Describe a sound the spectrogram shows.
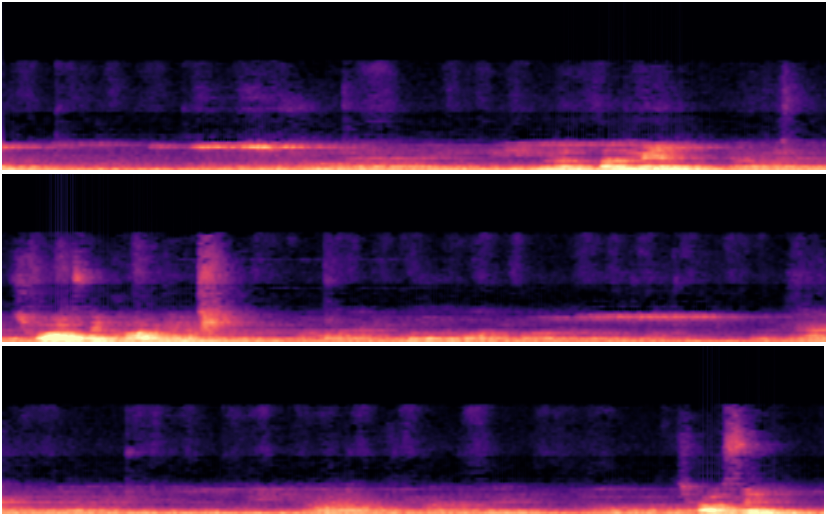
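Chalk scrapes and taps on a blackboard.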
